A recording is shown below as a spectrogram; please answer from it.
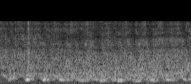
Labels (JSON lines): {"label": "anthrophony, boat engine", "recorder": "SoundTrap 500"}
